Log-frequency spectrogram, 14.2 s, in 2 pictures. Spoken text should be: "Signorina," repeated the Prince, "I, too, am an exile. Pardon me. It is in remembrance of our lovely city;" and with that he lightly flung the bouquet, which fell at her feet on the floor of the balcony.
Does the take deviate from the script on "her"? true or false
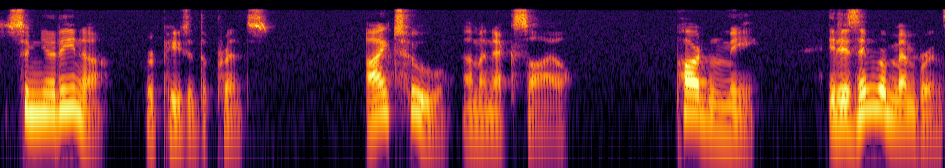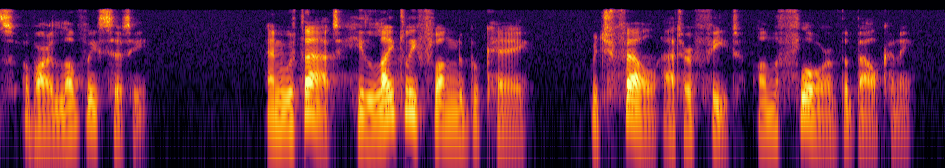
false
